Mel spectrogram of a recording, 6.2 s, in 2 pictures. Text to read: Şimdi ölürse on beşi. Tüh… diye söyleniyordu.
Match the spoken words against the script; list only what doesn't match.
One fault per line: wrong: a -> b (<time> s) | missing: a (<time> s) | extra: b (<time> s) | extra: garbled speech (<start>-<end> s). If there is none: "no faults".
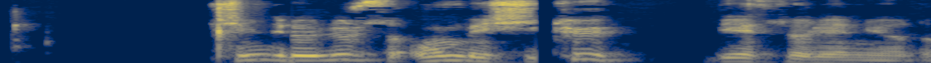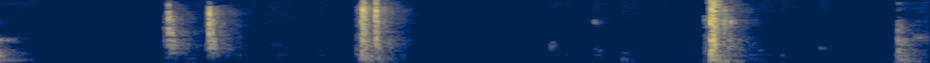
no faults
